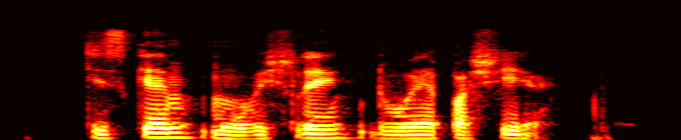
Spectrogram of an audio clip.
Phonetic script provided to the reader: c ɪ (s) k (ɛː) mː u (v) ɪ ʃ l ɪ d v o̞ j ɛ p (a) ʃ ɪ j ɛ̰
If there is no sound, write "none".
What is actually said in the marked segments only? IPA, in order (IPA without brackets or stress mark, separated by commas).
s, ɛ, v, a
